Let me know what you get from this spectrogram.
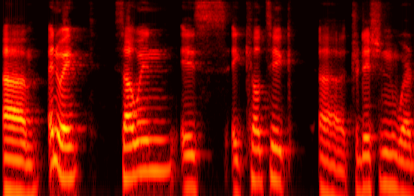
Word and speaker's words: Samhain: So modern day observance can be traced to the Celtic festival of, I would say, Samhain, but it's apparently pronounced Samhain or Samhain, a.k.a.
